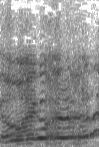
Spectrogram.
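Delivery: very high laughing cry; laughing exclamation. Retold or imitated. Driver hunting for parking, high laughing cry. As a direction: squeal it out through laughter.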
